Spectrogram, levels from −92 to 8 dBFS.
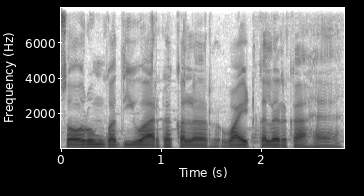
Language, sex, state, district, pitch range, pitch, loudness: Hindi, male, Jharkhand, Palamu, 100-110 Hz, 105 Hz, -16 LUFS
